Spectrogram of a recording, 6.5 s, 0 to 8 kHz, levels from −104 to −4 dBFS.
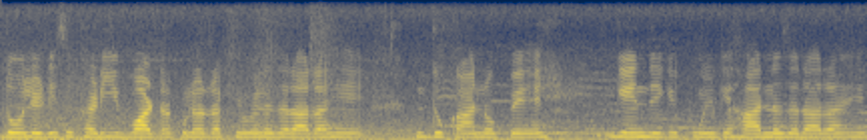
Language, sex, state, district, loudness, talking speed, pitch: Hindi, female, Madhya Pradesh, Dhar, -20 LUFS, 175 wpm, 215 Hz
